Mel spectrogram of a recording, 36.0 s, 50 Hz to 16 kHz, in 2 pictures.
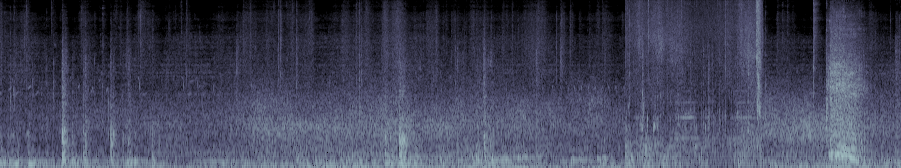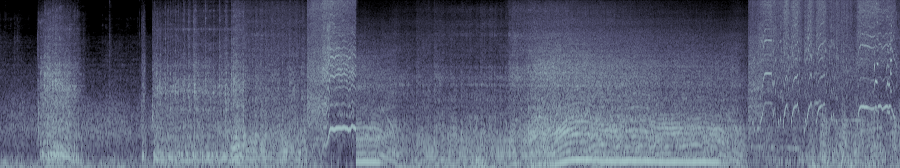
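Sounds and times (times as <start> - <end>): chainsaw revving: 16.6 - 17.4, 18.8 - 19.7, 21.1 - 36.0.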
